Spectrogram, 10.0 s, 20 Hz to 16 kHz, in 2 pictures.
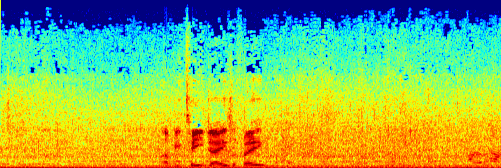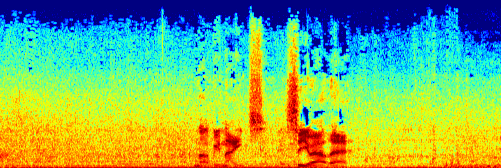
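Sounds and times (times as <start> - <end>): motorboat engine droning: 0.0 - 10.0.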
